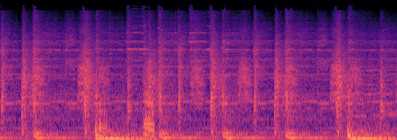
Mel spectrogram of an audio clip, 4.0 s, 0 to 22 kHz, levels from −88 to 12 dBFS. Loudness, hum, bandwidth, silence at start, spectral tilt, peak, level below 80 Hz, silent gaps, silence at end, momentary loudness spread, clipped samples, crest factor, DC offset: -19 LUFS; none; 16 kHz; 0 s; -4.5 dB/octave; -2 dBFS; -22 dBFS; none; 0 s; 5 LU; under 0.1%; 16 dB; under 0.1%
